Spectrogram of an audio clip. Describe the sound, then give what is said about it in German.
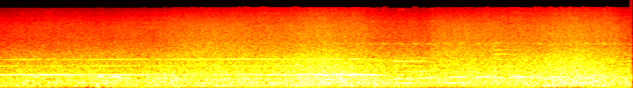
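Steady Atlantic Ocean surf at Las Palmas, Gran Canaria, rolls and washes without pause against the quay edges, a broad continuous roar of waves with some fresh wind, with no voices. Faint thin tones hover in the background. “Las Palmas ist eine Stadt am, oder schon eher im Meer. Im Westen, Norden und Osten ist die Hauptstadt Gran Canarias vom Atlantik umgeben.”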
